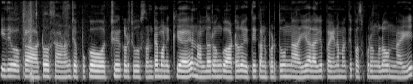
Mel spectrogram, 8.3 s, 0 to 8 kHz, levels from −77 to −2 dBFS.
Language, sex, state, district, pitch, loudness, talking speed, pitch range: Telugu, female, Andhra Pradesh, Chittoor, 175 Hz, -17 LUFS, 145 wpm, 170-180 Hz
